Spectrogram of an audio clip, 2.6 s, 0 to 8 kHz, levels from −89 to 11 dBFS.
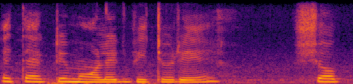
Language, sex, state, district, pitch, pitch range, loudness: Bengali, female, Tripura, West Tripura, 250 Hz, 225-270 Hz, -13 LUFS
